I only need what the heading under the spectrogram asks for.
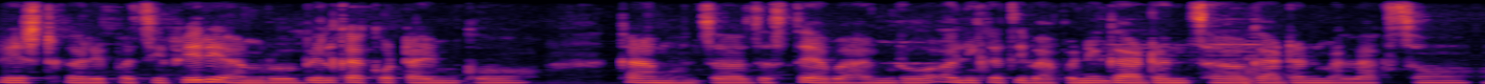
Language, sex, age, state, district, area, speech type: Nepali, female, 30-45, West Bengal, Darjeeling, rural, spontaneous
